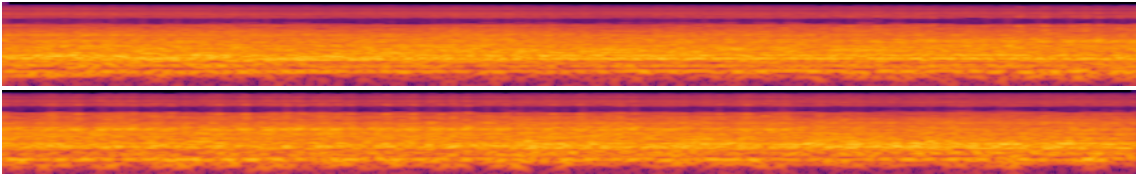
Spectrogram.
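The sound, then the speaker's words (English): Aircraft engine running on a small passenger plane carrying mail and express as it prepares for takeoff, a dense, constant roar with no breaks. “You want to take off, eh? I will take off.”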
